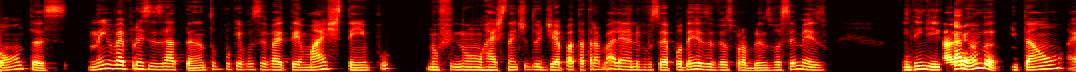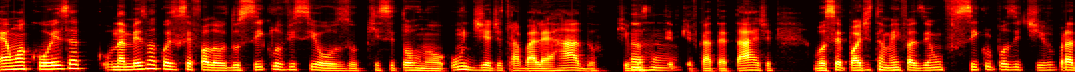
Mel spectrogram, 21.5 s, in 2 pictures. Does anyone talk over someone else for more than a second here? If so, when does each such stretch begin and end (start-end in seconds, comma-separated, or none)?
none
